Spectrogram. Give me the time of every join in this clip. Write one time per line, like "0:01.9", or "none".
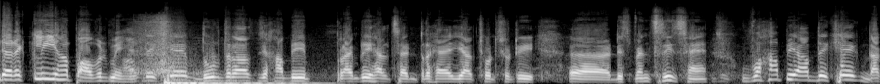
0:01.4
